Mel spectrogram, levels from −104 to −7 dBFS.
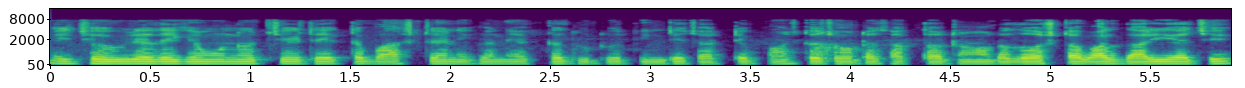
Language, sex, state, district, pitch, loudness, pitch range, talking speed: Bengali, male, West Bengal, Paschim Medinipur, 125 Hz, -19 LUFS, 120-130 Hz, 245 wpm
